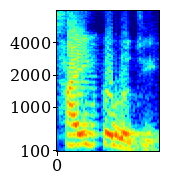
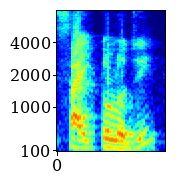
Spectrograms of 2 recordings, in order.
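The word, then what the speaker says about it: psychology: যেমন সাইকোলজি। এই যে আমরা স্ক্রিনে যে শব্দটা দেখতে পাচ্ছি সাইকোলজি। মনে রাখব আমরা সাইক শব্দটা যেখানেই থাকবে সেখানেই কিন্তু পিটা সাইলেন্ট হয়ে যাচ্ছে।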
